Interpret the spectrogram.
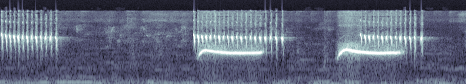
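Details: Busy female prinia singing in dense bursts, meant for tutoring other birds: a steady rapid buzzy trill, then two phrases that each open with a short upward-sliding whistle and run into a fast pulsed rattle, with a clean, quiet background.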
